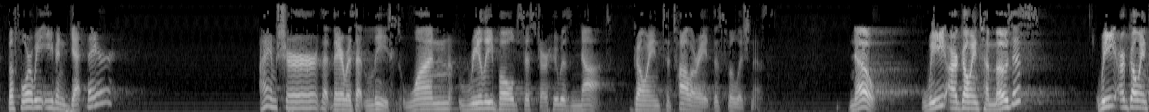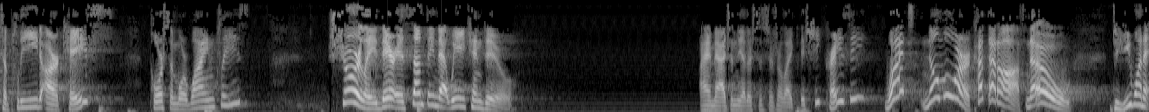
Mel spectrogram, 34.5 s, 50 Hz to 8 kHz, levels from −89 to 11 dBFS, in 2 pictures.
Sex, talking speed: male, 125 wpm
